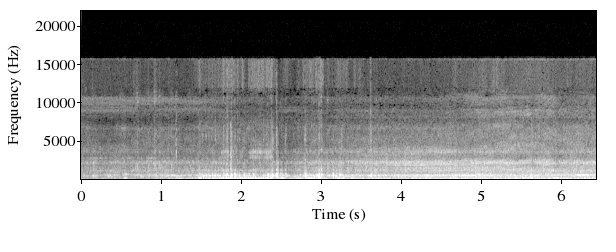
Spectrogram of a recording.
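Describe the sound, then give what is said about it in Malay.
Steady rain falls with a constant, dense rushing noise heavy in the low end, swelling slightly after the first second and holding unbroken to the end, with no voices. “Sekejap eh apapun keadaan hujan Adi tetap teruskan perjuangan Adi”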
